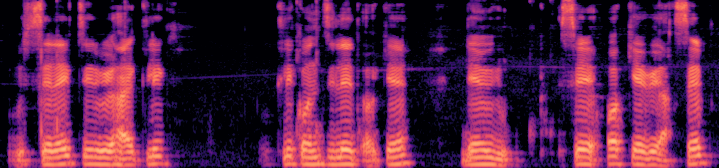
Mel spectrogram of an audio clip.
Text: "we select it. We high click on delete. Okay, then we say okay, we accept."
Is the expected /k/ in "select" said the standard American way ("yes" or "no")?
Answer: yes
